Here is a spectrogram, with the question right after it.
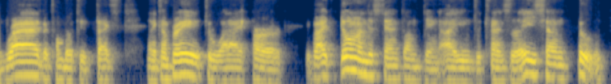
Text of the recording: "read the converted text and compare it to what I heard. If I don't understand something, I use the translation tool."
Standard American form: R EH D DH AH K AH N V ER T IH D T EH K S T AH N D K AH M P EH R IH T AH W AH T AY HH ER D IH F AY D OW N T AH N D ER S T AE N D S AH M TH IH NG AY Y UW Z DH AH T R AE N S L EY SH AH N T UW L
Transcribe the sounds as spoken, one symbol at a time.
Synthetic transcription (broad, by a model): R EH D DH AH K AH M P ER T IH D T EH K S T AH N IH K AH M P EH R IH T AH W AH T AY HH ER D IH F AY D OW N T AH N D ER S T AE N D S AH M TH IH NG AY Y UW Z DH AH T R AE N S L EY SH AH N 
